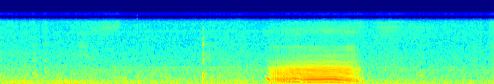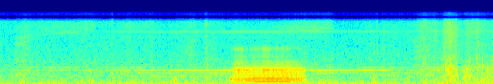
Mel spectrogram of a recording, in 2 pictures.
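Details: Pugs sleeping on a bed: two loud, rattling snores a few seconds apart over quiet room noise, typical of sleeping flat-faced dogs.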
